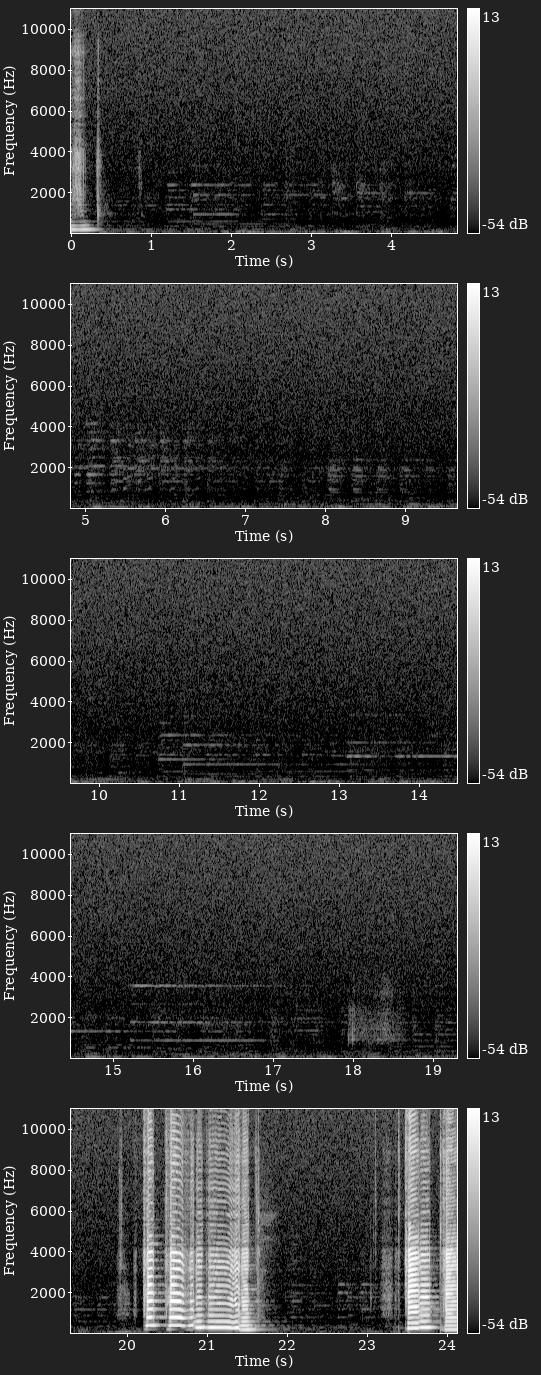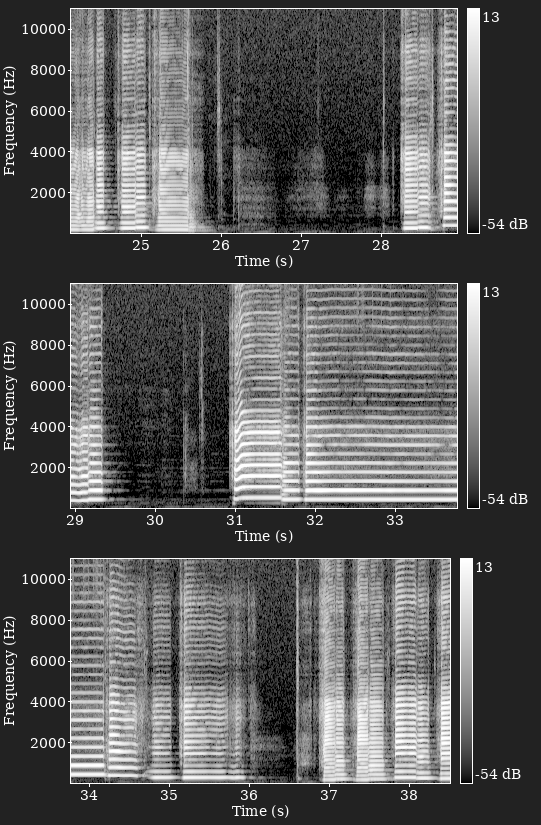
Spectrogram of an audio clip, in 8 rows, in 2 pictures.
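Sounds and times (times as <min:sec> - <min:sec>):
saxophone: 0:00.0 - 0:00.6, 0:20.0 - 0:22.0, 0:23.2 - 0:26.6, 0:27.8 - 0:29.8, 0:30.4 - 0:38.5.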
